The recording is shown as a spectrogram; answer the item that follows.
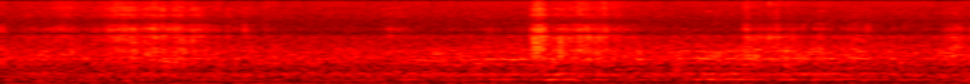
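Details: Captured honeybee swarm inside a fiber swarm trap during transfer to a Langstroth hive; a thick, continuous droning buzz of many bees, with a brief knock partway through.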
